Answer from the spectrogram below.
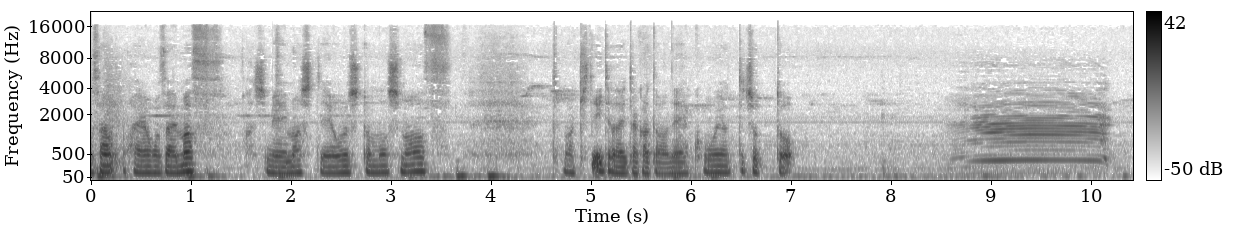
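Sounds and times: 
speech: 0.0s - 4.1s, 4.7s - 7.2s
cow mooing: 8.6s - 10.3s.

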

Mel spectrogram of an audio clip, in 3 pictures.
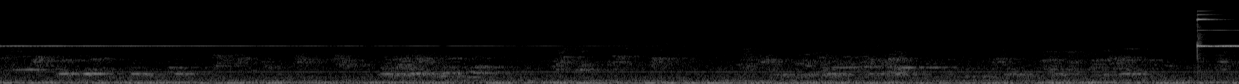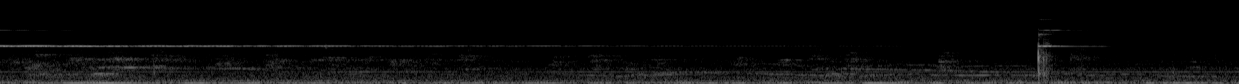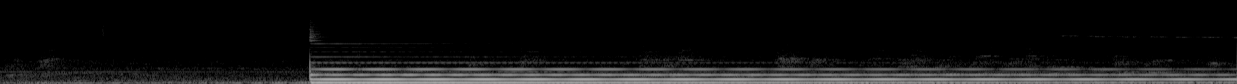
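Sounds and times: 
Tibetan singing bowl struck and ringing: 0.0s - 7.3s, 12.0s - 21.4s, 22.8s - 23.6s, 27.8s - 37.1s.

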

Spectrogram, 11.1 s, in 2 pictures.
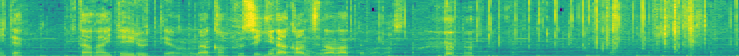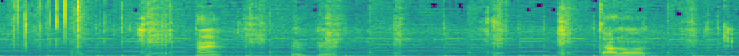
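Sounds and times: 
speech: 0.0s - 3.9s, 7.0s - 8.2s, 10.0s - 10.5s
Japanese rice crackers (senbei) crunching as they are eaten: 2.6s - 6.9s.

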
